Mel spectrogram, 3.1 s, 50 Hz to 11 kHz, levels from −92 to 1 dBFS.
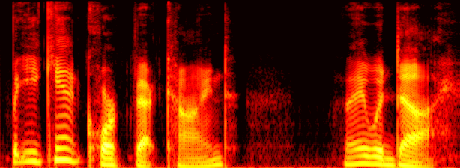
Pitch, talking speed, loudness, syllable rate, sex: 130 Hz, 175 wpm, -19 LUFS, 4.3 syllables/s, male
